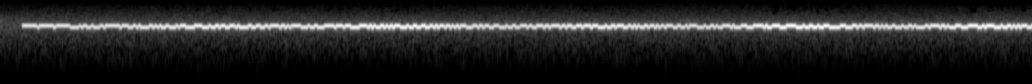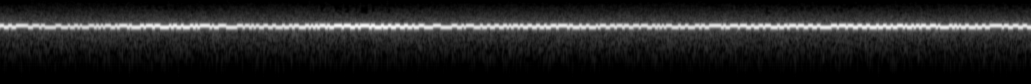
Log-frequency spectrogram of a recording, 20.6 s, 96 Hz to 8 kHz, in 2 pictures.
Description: RTTY (45.45 baud, 170 Hz shift), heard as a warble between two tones, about 1950 Hz centre, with fading. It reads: UESHO WEIKX MQOSY IFYNW CCKWQ USJUG BZMBM LTNKS EKZMG YIVCT ZYGEQ XBTJI AYBUK ILOTG IFILK HPWUY NVBUP QITQI LDWES …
